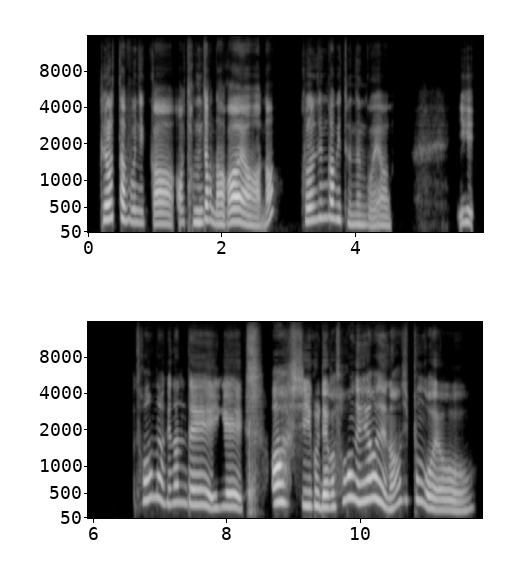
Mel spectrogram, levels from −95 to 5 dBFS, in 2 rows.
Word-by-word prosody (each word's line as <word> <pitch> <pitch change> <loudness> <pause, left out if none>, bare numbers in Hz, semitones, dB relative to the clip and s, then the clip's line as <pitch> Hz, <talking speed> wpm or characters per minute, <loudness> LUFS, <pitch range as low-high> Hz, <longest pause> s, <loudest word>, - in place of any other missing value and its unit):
그렇다 280 +2 +3
보니까 210 -6 -2
'어 - - -5
당장 225 +3 0
나가야 200 +4 +5
하나?' 180 - -1 0.4
그런 250 +2 -1
생각이 300 -1 -1
드는 185 -5 -8
거예요. 160 +1 -6 1.0
이게 220 -2 -4 0.9
서운하긴 365 -5 -2
한데 285 -6 0
이게 245 -1 0 0.4
'아 330 +1 +7
씨. 275 - -2
이걸 260 -1 0
내가 235 +1 +3
서운해 365 +5 +1
해야 375 +4 +3
되나?' 255 -2 0
싶은 370 -1 -6
거예요. 190 - -2
250 Hz, 265 characters per minute, -23 LUFS, 205-310 Hz, 1.0 s, 아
